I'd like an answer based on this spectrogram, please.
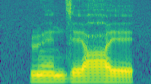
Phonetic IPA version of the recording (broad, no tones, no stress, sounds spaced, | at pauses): ɭ ɛ̃ n z ɛ ʕ ɛ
